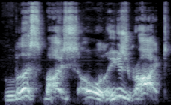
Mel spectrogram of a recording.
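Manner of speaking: put-on slow, astonished old grasshopper; marvel, slowly; exclaimed. A narrator's reading. Grasshopper agreeing with centipede, slow astonished exclaim. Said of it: "the green grasshopper exclaimed".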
